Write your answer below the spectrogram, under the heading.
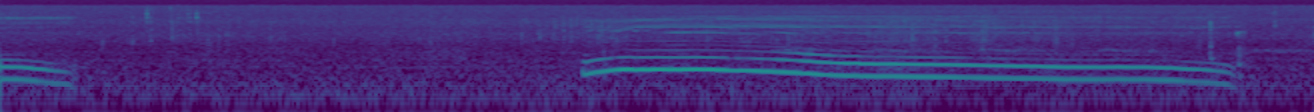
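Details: Stray cats squaring off in a fight at a cat island bar: a short falling yowl, a quiet gap, then one long drawn-out wail that slowly sinks in pitch over about three seconds.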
